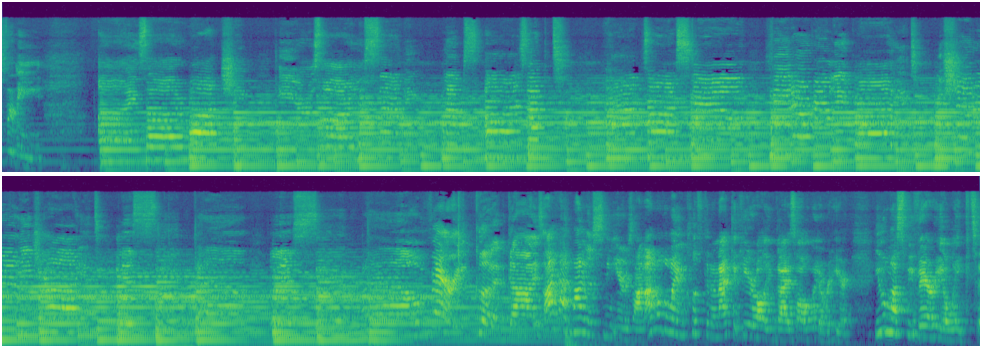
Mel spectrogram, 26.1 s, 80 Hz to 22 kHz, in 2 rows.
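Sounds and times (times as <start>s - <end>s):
upright piano chords: 1.2s - 20.9s
woman singing: 1.3s - 21.2s.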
